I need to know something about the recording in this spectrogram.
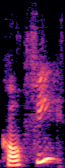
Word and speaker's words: Ko-fi: We also have a Ko-fi. How do you say that word? Like coffee. Kofi.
